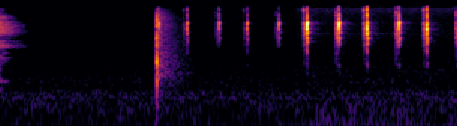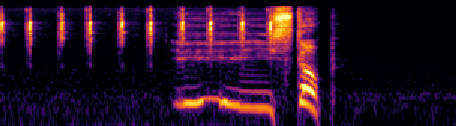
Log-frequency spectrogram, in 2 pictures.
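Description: A wristwatch ticks steadily.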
